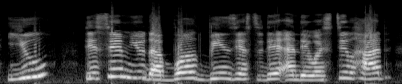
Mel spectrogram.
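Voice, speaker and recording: A woman storyteller plays a haughty young village woman in a folktale. She is scornful and competitive, and her voice jumps up high. The recording is very dry. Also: lively intonation, moderate pace, no echo. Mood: scornful, boastful. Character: boastful, scornful young village women, rivals in love.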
